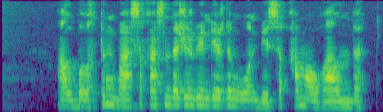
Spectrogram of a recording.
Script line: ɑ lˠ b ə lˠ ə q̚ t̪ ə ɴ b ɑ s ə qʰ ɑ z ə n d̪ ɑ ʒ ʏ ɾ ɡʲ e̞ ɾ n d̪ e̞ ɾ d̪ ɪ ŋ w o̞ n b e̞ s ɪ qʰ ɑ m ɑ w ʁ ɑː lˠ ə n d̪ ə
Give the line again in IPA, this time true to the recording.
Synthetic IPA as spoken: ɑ lˠ b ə lˠ ə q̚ t̪ ə ɴ b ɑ s ə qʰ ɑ s ə n d̪ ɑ ʒ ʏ ɾ ɡʲ e̞ n d̪ e̞ ɾ d̪ ɪ ŋ w o̞ n b e̞ s ɪ qʰ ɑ m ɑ w ʁ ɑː lˠ ə n d̪ ə

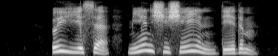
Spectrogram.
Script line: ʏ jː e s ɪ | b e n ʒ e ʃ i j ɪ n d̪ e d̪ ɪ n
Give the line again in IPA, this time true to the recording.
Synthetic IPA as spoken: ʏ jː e s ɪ | m e n ʃ e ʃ e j ɪ n d̪ e d̪ ɪ m

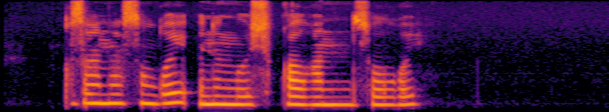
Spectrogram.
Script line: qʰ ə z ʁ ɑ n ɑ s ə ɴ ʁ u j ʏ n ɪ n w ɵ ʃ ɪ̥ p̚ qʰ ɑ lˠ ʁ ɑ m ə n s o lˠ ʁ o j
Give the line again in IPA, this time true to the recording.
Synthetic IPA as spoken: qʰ ə z ʁ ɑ n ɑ s ə ɴ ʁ o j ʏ n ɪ ŋ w ɵ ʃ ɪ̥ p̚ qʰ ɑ lˠ ʁ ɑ n ə n s o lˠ ʁ o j

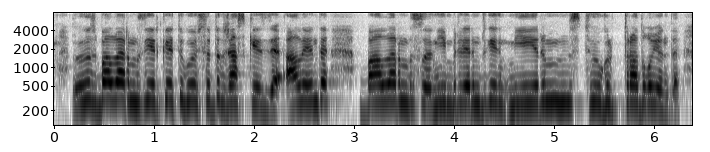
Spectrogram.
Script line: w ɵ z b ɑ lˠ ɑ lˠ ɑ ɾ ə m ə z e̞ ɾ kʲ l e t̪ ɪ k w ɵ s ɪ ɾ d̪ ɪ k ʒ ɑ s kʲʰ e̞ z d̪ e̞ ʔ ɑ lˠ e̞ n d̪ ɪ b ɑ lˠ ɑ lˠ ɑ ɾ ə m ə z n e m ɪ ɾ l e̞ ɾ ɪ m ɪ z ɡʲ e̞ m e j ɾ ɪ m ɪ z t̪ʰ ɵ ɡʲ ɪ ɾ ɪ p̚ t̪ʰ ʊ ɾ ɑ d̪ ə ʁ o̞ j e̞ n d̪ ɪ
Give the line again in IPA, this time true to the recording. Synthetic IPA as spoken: w ɵ z b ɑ lˠ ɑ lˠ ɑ ɾ ə m ə z e̞ ɾ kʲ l e t̪ ɪ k w ɵ s ɪ ɾ d̪ ɪ k ʒ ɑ s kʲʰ e̞ z d̪ e̞ ʔ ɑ lˠ e̞ n d̪ ɪ b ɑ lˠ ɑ lˠ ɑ ɾ ə m ə z n e m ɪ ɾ l e̞ ɾ ɪ m ɪ z ɡʲ e̞ m e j ɾ ɪ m ɪ z t̪ʰ ɵ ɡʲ ɪ l ɪ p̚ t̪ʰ ʊ ɾ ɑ d̪ ə ʁ o̞ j e̞ n d̪ ɪ

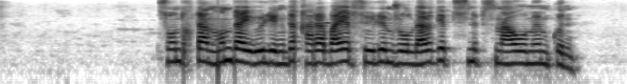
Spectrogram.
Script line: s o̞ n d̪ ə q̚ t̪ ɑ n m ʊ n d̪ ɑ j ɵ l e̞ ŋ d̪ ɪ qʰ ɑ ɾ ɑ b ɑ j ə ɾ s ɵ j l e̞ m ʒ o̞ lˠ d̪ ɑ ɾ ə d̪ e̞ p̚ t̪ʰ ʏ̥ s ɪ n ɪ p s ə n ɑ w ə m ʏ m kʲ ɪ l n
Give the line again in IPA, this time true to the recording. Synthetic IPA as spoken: s o̞ n d̪ ə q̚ t̪ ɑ n m ʊ n d̪ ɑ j ɵ l e̞ ŋ d̪ ɪ qʰ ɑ ɾ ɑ b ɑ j ə ɾ s ɵ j l e̞ m ʒ o̞ lˠ d̪ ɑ ɾ ə d̪ e̞ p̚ t̪ʰ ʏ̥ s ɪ n ɪ p s ə n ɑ w ə m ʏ m kʲ ɪ n

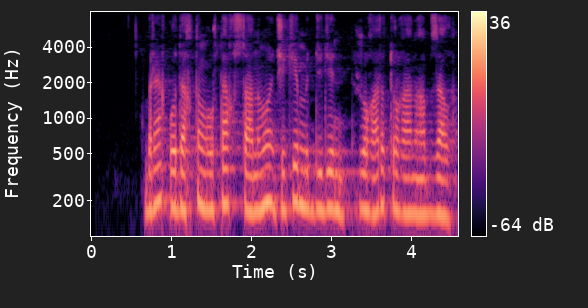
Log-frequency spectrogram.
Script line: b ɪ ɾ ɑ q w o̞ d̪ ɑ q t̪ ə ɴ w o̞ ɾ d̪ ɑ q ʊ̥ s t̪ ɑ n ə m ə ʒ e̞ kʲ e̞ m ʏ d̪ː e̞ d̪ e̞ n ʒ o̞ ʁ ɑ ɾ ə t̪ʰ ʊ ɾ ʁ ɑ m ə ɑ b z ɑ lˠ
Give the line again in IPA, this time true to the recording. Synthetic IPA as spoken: b ɪ ɾ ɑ q w o̞ d̪ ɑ q t̪ ə ɴ w o̞ ɾ t̪ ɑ q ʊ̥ s t̪ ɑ n ə m ə ʒ e̞ kʲ e̞ m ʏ d̪ː e̞ d̪ e̞ n ʒ o̞ ʁ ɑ ɾ ə t̪ʰ ʊ ɾ ʁ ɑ n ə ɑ b z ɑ lˠ

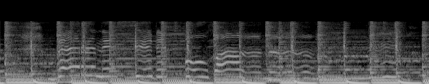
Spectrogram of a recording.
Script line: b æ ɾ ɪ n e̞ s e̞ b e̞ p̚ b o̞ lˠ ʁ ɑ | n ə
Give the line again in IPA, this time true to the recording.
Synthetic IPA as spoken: b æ ɾ ɪ n e̞ s e̞ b e̞ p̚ b o̞ lˠ ʁ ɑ | n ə

